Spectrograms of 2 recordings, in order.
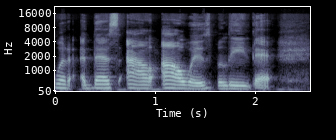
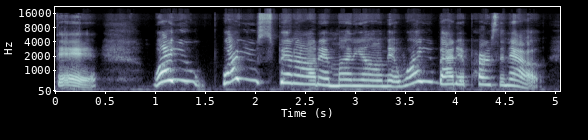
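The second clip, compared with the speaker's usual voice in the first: incredulous; 9 semitones higher than usual. Retold or imitated. Daughter confronting father about spending.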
